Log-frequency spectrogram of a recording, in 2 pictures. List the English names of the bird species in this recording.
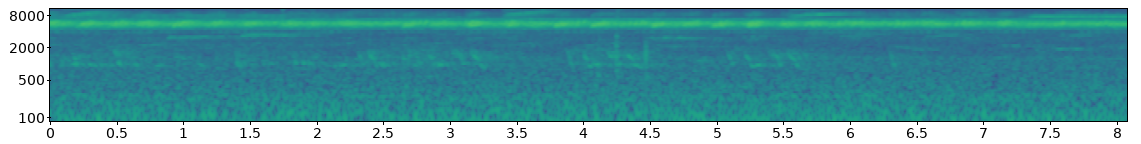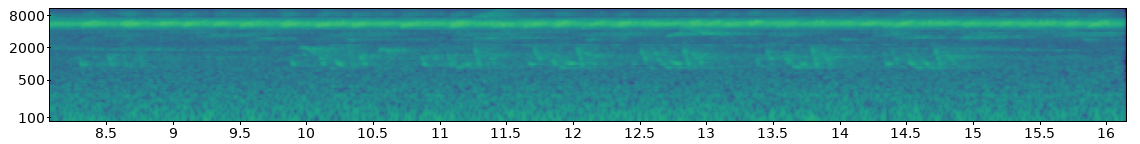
Gray Antwren, Piratic Flycatcher, Thrush-like Wren, Black-faced Antthrush, Bluish-fronted Jacamar, Buff-throated Woodcreeper, unidentified bird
